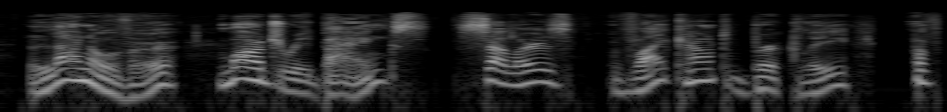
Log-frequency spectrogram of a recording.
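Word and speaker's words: Marjoribanks: Honorable Kirk cbright lover marjerie Banks sellers vicount Berkeley of chundy Castle Warwickshire pronounced kbri Slover Marshbank sellers vicount Barkley of chumbley Castle workshire he is standing by a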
